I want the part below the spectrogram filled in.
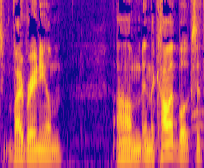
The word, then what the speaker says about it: vibranium: Vibranium or...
